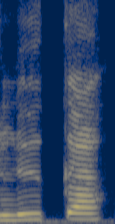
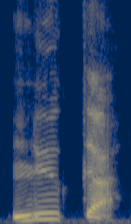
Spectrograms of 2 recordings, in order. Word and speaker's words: Lykke: Are my well, I have some Luca, which looks like Likey, but it's pronounced Luca. Norwegian lady told the gal that works or owns the Smoky Mountain Spinnery in Gatlinburg that it's pronounced Lykke, Luca.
